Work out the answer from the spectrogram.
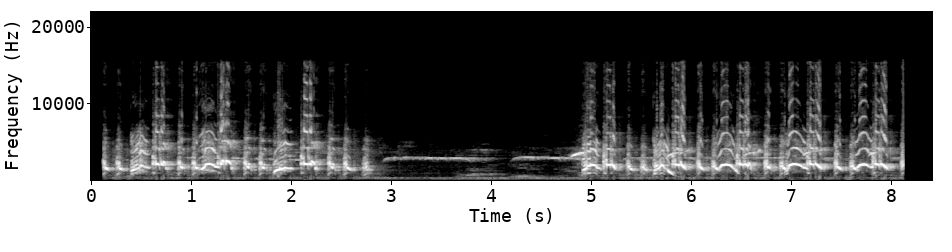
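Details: Francolin calling loudly at close range in harsh, squawking notes repeated in rapid bursts, a short pause partway through with two even whistled tones, then more vigorous squawking bursts.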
